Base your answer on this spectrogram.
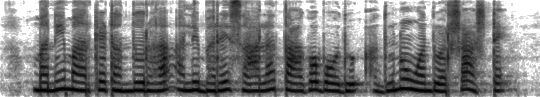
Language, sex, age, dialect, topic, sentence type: Kannada, female, 18-24, Northeastern, banking, statement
